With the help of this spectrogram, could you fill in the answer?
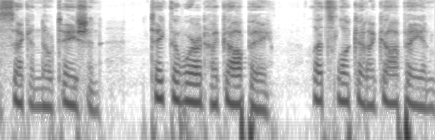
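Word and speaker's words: ἀγάπη: three syllables and that the second syllable should be stressed since the second syllable is capitalized it's the syllable which is stressed when spoken hypothetically speaking if the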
